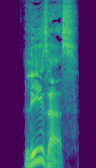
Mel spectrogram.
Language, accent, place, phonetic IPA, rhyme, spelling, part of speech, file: German, Germany, Berlin, [ˈleːzɐs], -eːzɐs, Lesers, noun, De-Lesers.ogg
- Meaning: genitive singular of Leser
